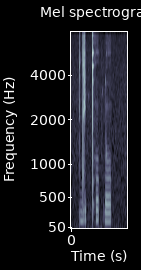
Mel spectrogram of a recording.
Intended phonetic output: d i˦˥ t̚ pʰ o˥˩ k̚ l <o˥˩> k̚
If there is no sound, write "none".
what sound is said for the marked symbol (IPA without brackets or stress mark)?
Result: o˦˥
